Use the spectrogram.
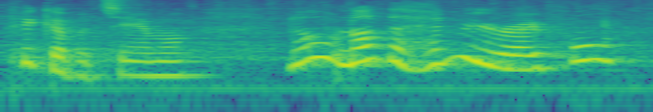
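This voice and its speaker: A woman's voice: extremely high pitch, sing-song, fairly quick, dark tone. A woman giving casual, jokey commentary while playing a shooter game, often exasperated and talking to the characters on screen. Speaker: gamer.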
